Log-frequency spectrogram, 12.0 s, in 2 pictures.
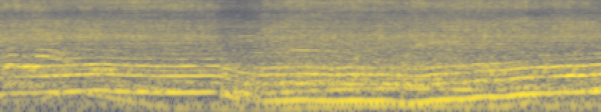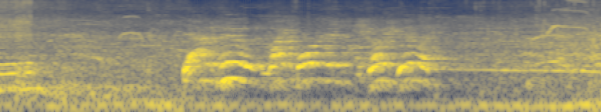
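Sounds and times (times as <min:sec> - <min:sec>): small car engines revving: 0:00.0 - 0:07.8.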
